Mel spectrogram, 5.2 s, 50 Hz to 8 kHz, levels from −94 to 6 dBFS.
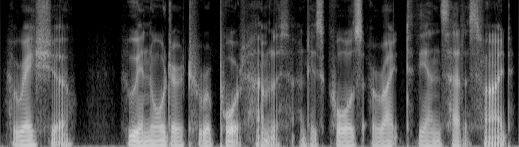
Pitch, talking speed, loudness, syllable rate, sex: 85 Hz, 160 wpm, -21 LUFS, 5.5 syllables/s, male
